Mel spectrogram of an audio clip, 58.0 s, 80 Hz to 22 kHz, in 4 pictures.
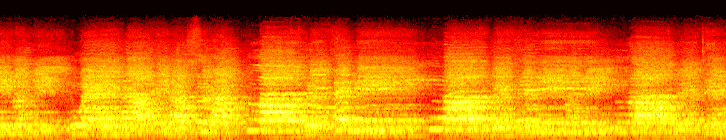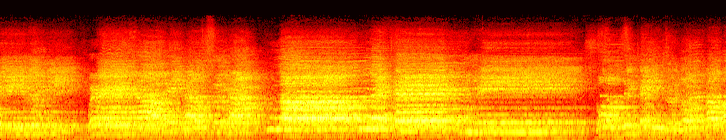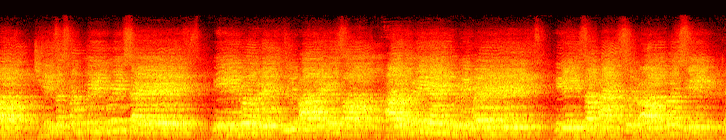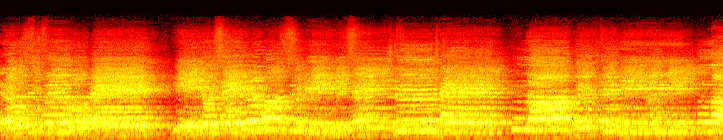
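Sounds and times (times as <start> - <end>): congregation singing a hymn: 0.0 - 58.0.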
